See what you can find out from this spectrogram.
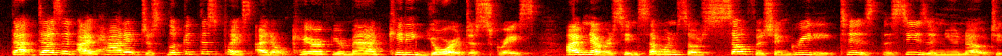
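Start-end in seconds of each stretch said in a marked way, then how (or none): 0.1-8.3 loud, exasperated telling-off; loud exasperated owner; fed-up scolding. Acted. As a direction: lose patience with the cat. Owner losing patience.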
